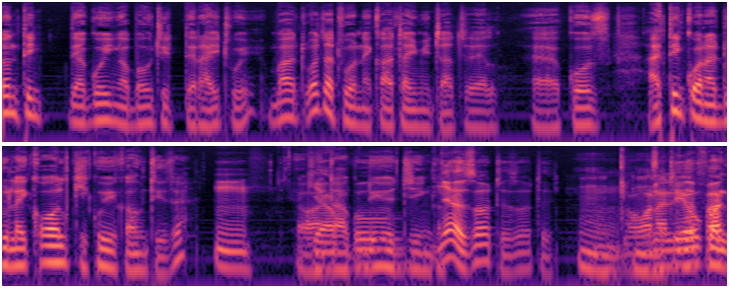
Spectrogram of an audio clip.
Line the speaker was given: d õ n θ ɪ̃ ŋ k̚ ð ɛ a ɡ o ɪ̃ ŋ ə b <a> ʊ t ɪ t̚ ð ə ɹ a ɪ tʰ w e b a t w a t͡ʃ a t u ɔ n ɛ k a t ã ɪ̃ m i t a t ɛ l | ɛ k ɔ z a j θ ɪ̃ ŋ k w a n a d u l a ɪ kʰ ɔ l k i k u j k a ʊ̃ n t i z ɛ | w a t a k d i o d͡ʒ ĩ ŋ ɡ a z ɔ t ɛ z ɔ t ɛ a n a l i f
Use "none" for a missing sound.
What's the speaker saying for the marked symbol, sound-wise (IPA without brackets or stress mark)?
a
